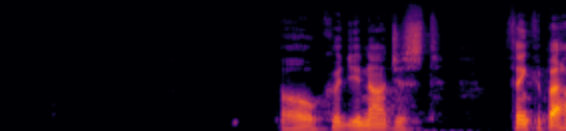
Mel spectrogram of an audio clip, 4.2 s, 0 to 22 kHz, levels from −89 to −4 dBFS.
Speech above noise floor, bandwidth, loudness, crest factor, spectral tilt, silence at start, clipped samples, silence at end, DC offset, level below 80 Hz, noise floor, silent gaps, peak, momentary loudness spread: over 58 dB; 18.5 kHz; -34 LUFS; 24 dB; -4.5 dB/octave; 2.1 s; under 0.1%; 0 s; under 0.1%; -66 dBFS; under -90 dBFS; 3.68-3.73 s; -10 dBFS; 8 LU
